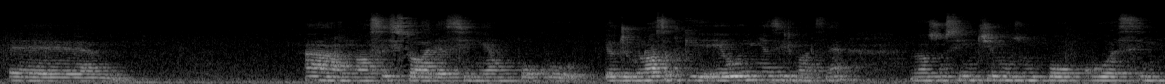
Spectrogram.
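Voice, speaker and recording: Soft-spoken woman, distant and echoey. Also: fairly low pitch. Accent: Brazilian Portuguese, Curitiba. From Brazil. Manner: reflective, hesitant, many pauses and restarts. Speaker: interviewee. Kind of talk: personal testimony interview. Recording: echoey room, distant mic, faint ambient noise.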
